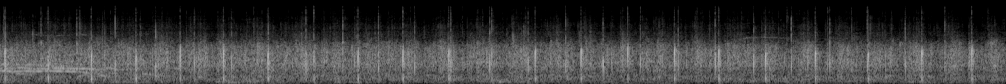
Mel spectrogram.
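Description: Concert audience applauding steadily, with sharp single claps from someone close standing out. The last held note of the song fades out about a second in.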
